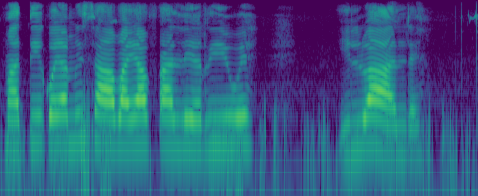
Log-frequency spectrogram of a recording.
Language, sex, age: Tsonga, female, 18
